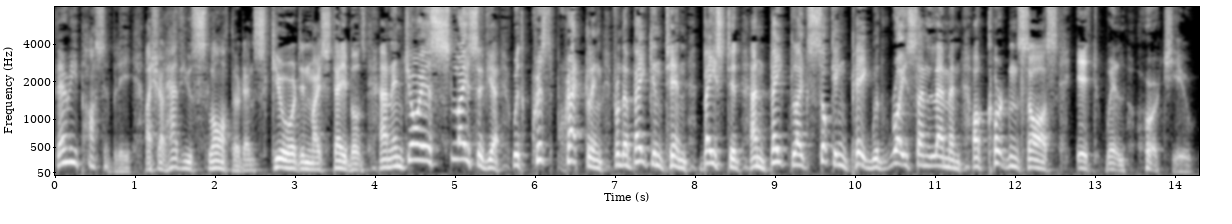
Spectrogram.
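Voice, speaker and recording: Brutal blustering brothel keeper, coarse and bullying, a man voices him, very lively delivery. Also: fairly high pitch, measured pace, few pauses, pitched above the performer's own voice, heavily acted. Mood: gloating menace.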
